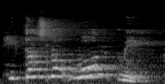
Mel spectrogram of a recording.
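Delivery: anguished protest. Acted. Spurned lover lamenting that he does not want her, anguished. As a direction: cry out the hurt of rejection.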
